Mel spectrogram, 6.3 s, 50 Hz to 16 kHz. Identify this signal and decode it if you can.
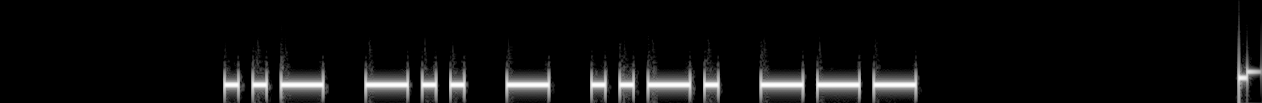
Morse code, heard as a keyed tone, about 17 wpm, 700 Hz. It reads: UDTFO
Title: Code Groups - 5 Letters - 17wpm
